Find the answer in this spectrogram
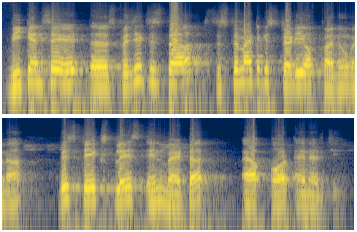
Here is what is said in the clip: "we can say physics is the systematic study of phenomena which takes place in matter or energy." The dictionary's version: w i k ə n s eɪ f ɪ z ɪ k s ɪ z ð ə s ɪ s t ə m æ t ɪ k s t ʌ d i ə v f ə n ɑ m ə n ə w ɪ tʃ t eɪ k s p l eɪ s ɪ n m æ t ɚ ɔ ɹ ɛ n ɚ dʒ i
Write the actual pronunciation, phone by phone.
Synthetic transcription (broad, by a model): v i k ə n s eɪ f ɪ z ɪ k s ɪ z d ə s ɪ s t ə m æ t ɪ k s t ʌ d i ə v f ə n ɑ m ə n ə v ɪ tʃ t eɪ k s p l eɪ s ɪ n m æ t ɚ ɔ ɹ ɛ n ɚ dʒ i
